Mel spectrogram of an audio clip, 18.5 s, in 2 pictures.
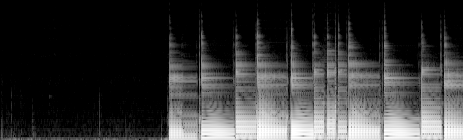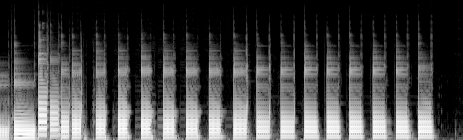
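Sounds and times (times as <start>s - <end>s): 
electric guitar: 3.4s - 18.0s.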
